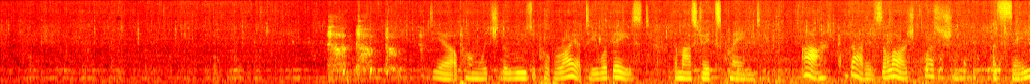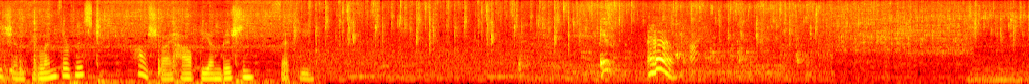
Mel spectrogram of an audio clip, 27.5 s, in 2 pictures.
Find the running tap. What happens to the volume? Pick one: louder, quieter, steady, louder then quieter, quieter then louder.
louder.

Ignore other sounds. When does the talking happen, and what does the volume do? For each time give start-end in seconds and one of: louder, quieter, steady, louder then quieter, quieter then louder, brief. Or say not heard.
5.7-17.9 steady.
